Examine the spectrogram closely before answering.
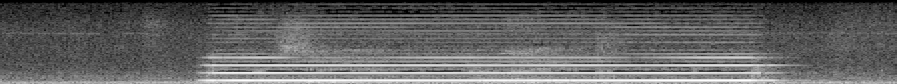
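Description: A single steady electronic tone, like a held organ note, starting about a second in and lasting about three and a half seconds, then cutting off. A faint voice is under it.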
